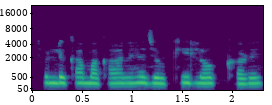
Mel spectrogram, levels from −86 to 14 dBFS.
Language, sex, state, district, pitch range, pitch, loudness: Hindi, female, Uttar Pradesh, Deoria, 235-255 Hz, 240 Hz, -22 LUFS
